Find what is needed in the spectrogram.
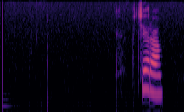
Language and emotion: Russian, neutral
